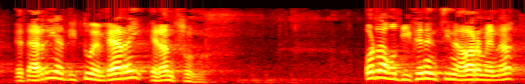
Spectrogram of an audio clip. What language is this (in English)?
Basque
